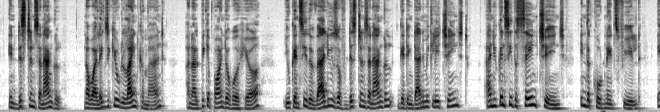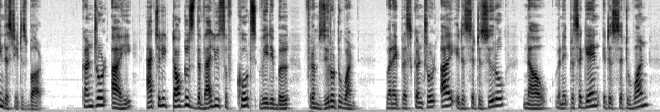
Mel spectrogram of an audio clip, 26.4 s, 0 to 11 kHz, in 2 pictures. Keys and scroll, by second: 15.1 ctrl+i.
